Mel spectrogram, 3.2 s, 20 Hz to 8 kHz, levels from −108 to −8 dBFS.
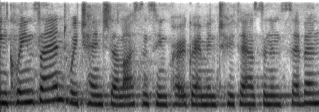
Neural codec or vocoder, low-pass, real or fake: none; 7.2 kHz; real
